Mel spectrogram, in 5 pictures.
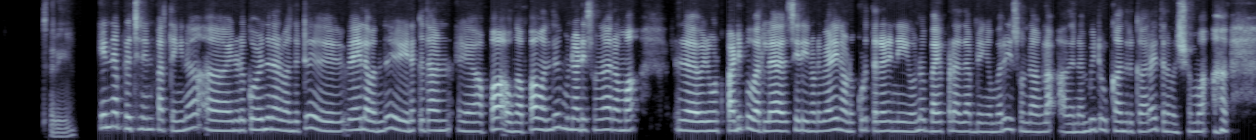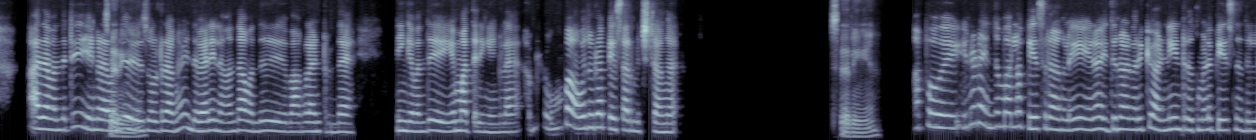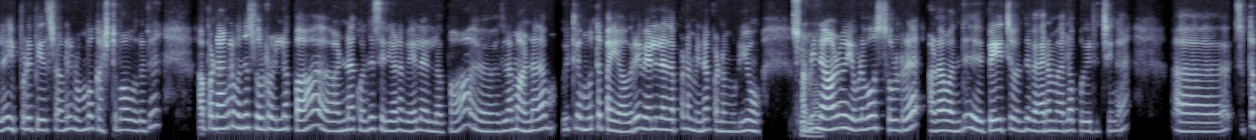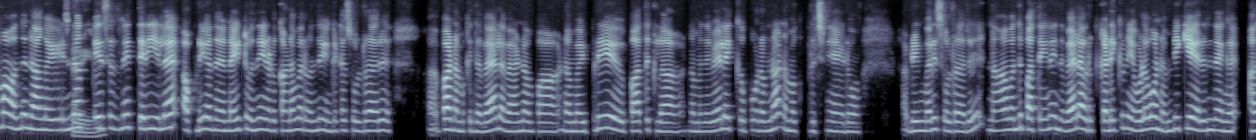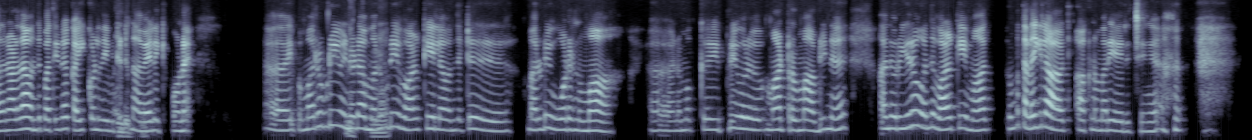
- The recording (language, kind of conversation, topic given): Tamil, podcast, உங்கள் வாழ்க்கையை மாற்றிய ஒரு தருணம் எது?
- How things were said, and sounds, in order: chuckle; "அப்போ" said as "அப்பொய்"; sad: "அ இப்ப மறுபடியும் என்னடா மறுபடியும் … ஆக்குன மாரி ஆயிருச்சுங்க"; chuckle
